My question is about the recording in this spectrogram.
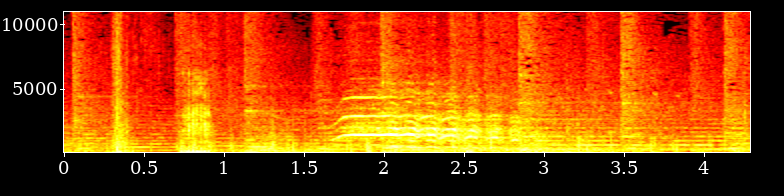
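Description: A young horse's whinny, a high wavering call about two seconds in, after a couple of hoof clops, over background music.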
